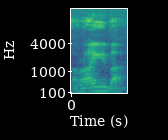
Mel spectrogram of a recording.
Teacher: یہاں پر یا لین ہے، اس کو لمبا نہیں کریں گے۔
